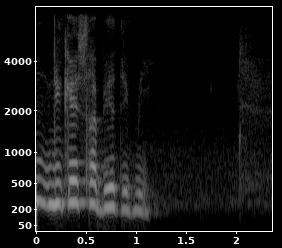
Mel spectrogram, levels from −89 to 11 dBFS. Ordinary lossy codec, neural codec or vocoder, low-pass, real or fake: none; none; 7.2 kHz; real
